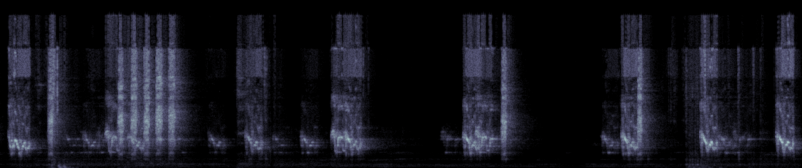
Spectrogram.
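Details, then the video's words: Chirping of happy pet budgerigars, a lively run of sharp high chirps and buzzy rasping notes coming in quick clusters, with a faint knock or tap among them and short quiet gaps. "Happy budgies sound"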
